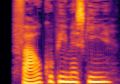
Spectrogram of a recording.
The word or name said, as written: farvekopimaskine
